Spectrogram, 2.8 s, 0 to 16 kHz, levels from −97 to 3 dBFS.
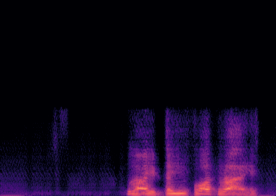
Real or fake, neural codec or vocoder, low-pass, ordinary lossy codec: fake; codec, 16 kHz, 0.5 kbps, FreqCodec, smaller model; 7.2 kHz; none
